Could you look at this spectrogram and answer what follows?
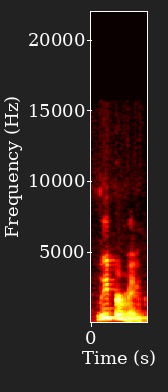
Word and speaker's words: Lieberman: last name right lieberman lieberman correct lieberman okay so the e is silent is from maple canada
